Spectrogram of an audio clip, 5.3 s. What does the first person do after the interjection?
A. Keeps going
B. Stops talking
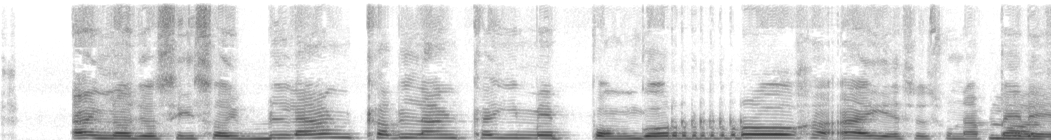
B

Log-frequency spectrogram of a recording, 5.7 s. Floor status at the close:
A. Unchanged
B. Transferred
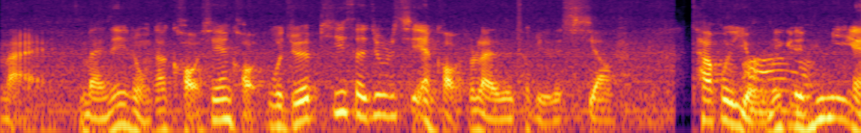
A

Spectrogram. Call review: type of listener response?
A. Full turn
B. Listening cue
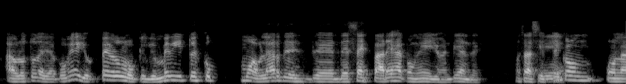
B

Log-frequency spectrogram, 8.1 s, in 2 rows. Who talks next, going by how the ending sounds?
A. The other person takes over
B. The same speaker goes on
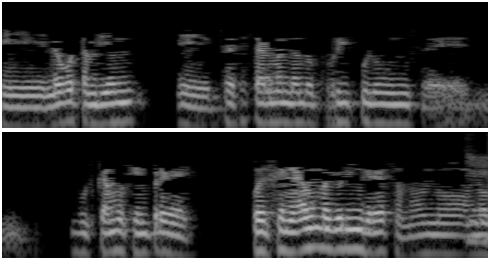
A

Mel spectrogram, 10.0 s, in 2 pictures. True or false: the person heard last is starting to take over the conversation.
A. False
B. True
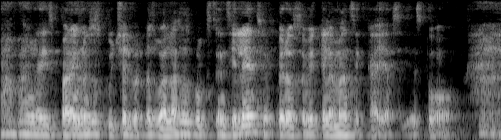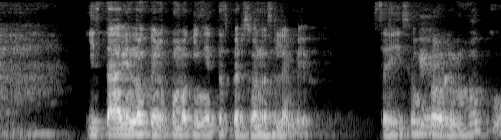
B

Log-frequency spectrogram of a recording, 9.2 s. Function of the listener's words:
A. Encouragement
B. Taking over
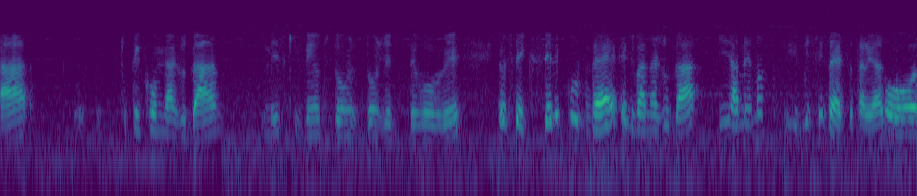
B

